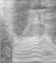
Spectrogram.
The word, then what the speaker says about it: Toronto: I mean, anybody who lives in Toronto knows it's Toronto. We don't pronounce that second T.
